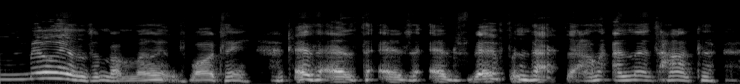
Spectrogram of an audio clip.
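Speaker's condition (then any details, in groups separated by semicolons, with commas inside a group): Cerebral palsy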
